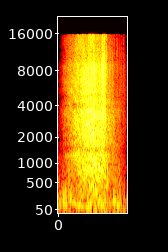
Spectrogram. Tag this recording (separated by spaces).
fire firework liftoff model-rocket rocket rocket-engine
